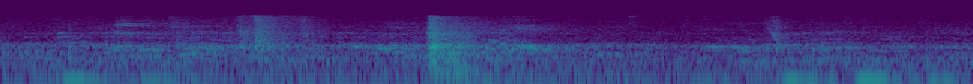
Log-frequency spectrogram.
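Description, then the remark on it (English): A door is pushed shut with one distinct thud midway, preceded and followed by softer bumps and rattles, against a quiet, slightly noisy background. “I'm going to close that door.”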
